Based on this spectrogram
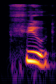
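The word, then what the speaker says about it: feud: पे 12 हो जाएगा यदि किसी वर्ड में इ यू एक साथ हो तो इ य को हम यू प्रोनाउंस करेंगे जैसे कि देखिए यहां पे है फ्यूड फ्यूड मतलब होता है झगड़ा एफ का हो जाएगा फ और ई यू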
